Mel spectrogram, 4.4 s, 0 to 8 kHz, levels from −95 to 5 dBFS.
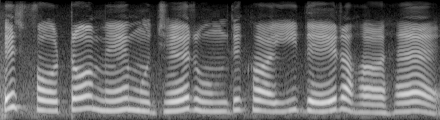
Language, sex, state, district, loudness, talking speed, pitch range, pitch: Hindi, female, Madhya Pradesh, Katni, -17 LUFS, 120 wpm, 225-260 Hz, 245 Hz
